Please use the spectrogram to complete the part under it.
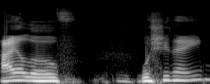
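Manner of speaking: very high, loud, shrill Scouse woman's voice. Retelling what the wee Scouse woman would ask on walking in, imitating her Scouse accent. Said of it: "the wee Scouse woman would be".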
